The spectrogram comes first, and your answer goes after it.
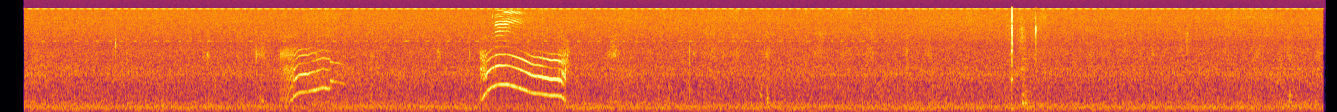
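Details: Eight-day-old kittens giving two thin, high mewing cries, the first near three seconds and a louder, falling second one near five seconds, over a steady low hum with otherwise little sound.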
